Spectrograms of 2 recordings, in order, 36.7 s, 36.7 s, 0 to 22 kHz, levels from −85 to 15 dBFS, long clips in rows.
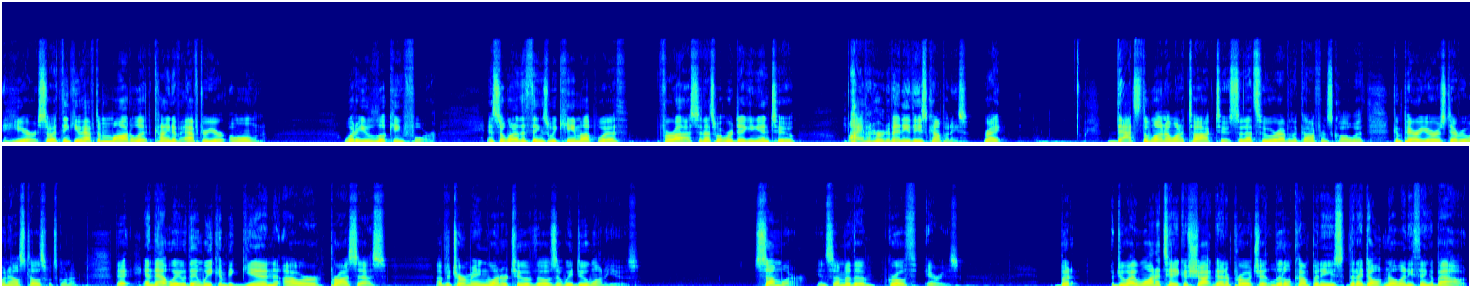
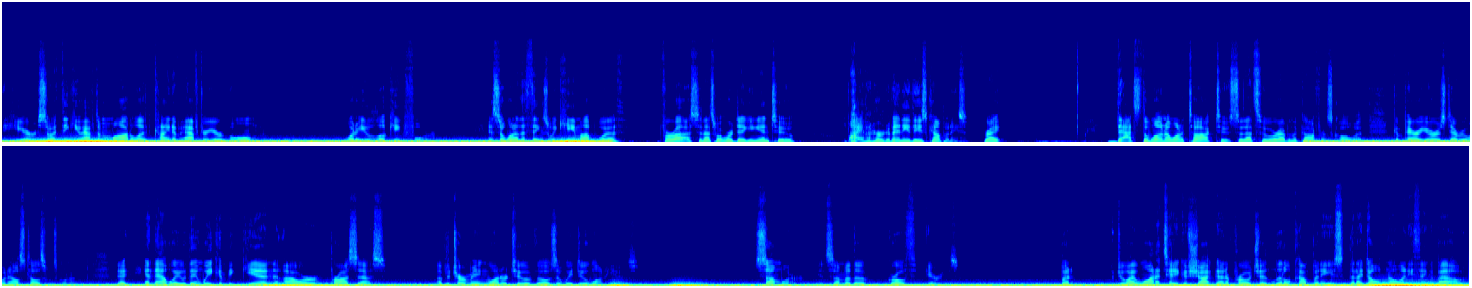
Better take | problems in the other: first | wind noise on the microphone; heavy; until 7.5 s and from 16 s on; 1 dB above the speech

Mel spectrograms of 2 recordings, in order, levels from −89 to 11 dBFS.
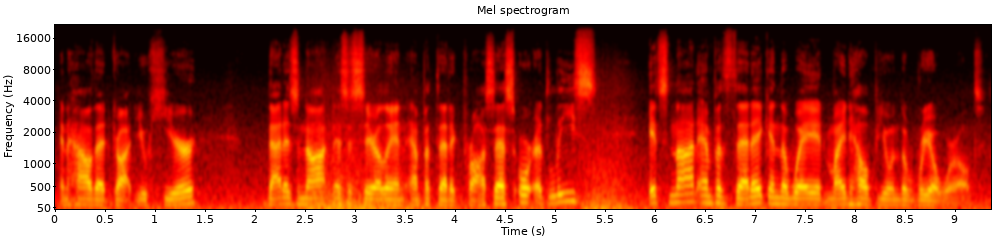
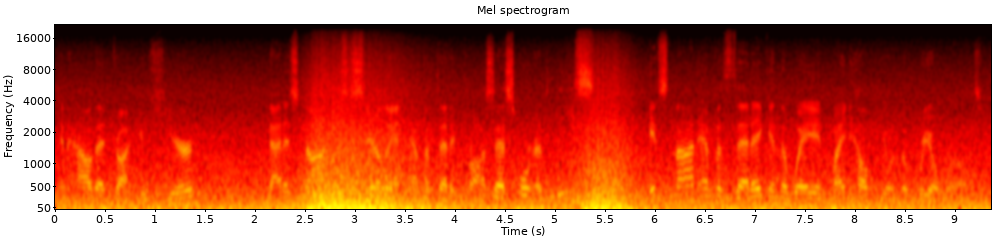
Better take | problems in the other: first | wind noise on the microphone; heavy; as loud as the speech; occasional gusts in the first

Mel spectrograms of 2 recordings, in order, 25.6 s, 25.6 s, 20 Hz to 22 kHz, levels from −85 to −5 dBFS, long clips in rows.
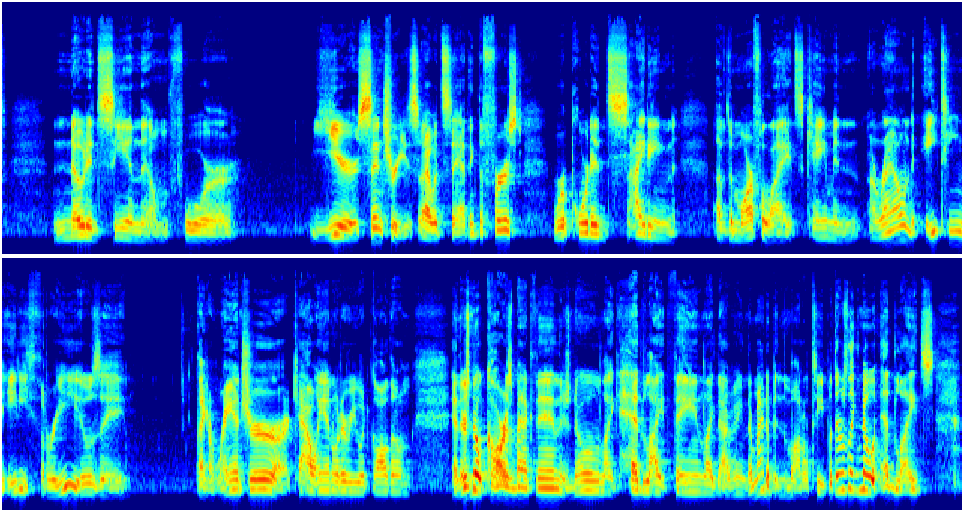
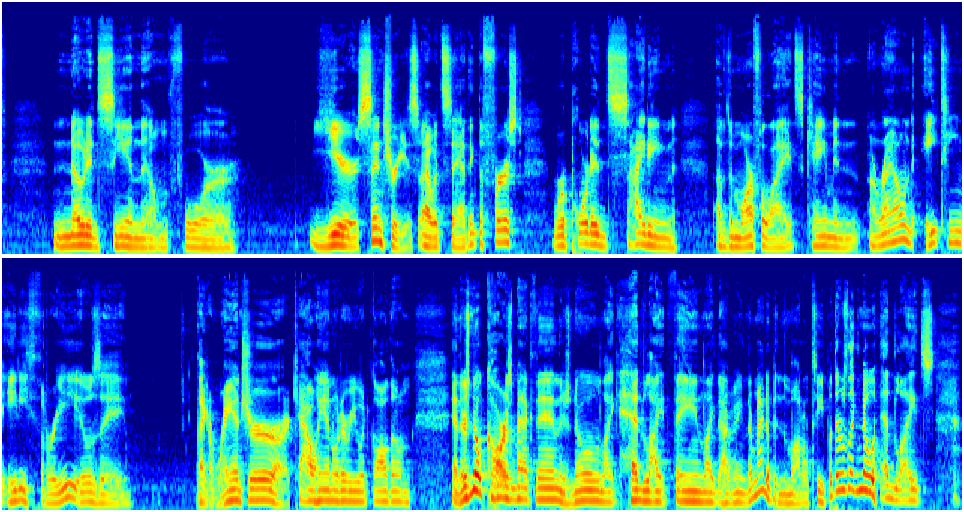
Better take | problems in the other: second | thin; somewhat; fading below 300 Hz

